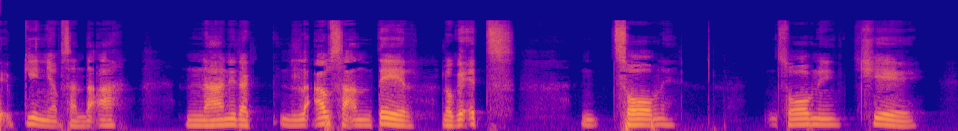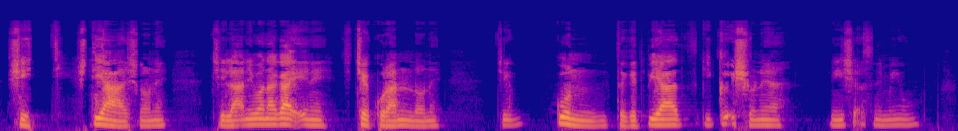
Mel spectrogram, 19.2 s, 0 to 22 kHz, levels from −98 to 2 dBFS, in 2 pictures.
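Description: All the way through, the treble sounds gritty and lispy on s sounds, with nothing above about 12.3 kHz. That's likely HE-AAC compression, which fits a low bitrate of around 16 kbps rebuilding the top end by band replication. Then, at 16.74 to 16.77 s, just after "cun tïë get biad", there's pre-echo: a 27 ms hiss smears in ahead of the attack, because the codec spread its noise across the whole block.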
